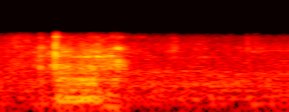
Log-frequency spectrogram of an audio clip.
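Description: A dog vocalizing once, a short pitched sound lasting about half a second.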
